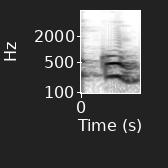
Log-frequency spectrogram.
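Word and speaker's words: comb: और दूसरा बी के पहले एम आएगा तब साइलेंट होगा। नम नम मींस होता है सुन। ठीक है? कोम।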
